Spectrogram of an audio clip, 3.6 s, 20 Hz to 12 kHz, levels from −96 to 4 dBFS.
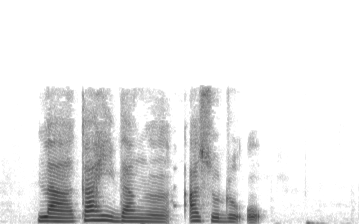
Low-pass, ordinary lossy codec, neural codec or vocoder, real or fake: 7.2 kHz; MP3, 48 kbps; codec, 16 kHz, 6 kbps, DAC; fake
